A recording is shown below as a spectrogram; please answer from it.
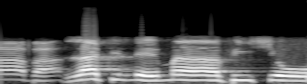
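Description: A man chanting into a microphone, his voice held on long, melodic notes that bend between short phrases.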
